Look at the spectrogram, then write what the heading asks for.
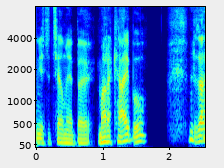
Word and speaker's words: Maracaibo: start by asking you to tell me about Maracaibo is that how I pronounce that that is how you pronounce it yeah so tell me about Maracaibo where is it uh well um in Venezuela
